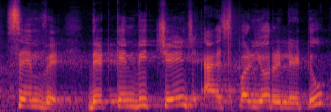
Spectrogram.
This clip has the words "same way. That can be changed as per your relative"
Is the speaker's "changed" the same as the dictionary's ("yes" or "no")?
no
